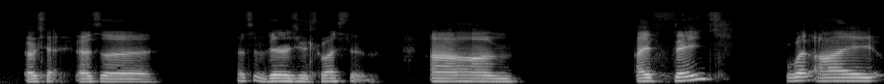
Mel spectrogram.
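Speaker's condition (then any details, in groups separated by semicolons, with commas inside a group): Congenital muscular dystrophy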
